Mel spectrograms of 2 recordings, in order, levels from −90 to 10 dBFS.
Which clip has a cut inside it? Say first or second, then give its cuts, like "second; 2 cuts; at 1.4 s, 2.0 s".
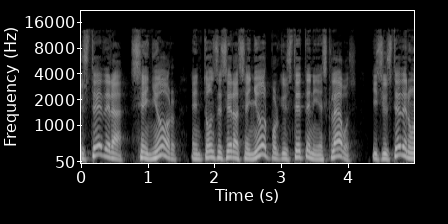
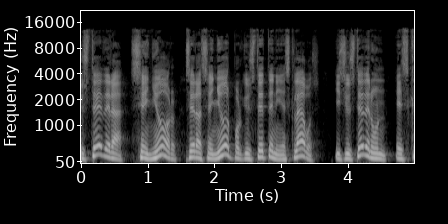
second; 1 cut; at 1.6 s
